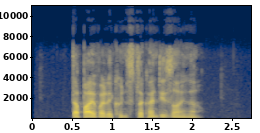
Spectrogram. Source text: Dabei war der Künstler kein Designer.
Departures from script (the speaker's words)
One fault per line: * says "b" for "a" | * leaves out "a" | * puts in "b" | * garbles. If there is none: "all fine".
all fine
